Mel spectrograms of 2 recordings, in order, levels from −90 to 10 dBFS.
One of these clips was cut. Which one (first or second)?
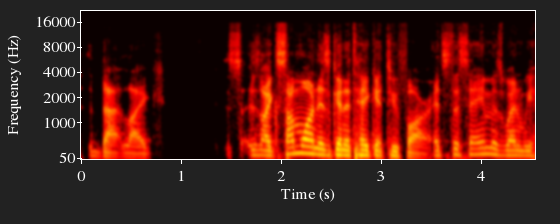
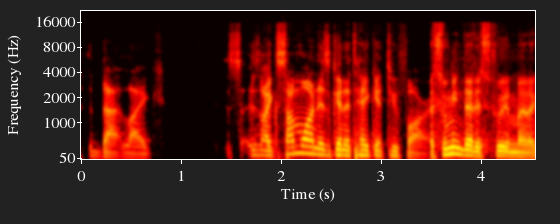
second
